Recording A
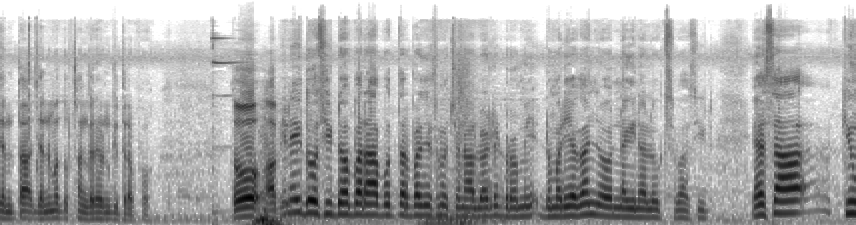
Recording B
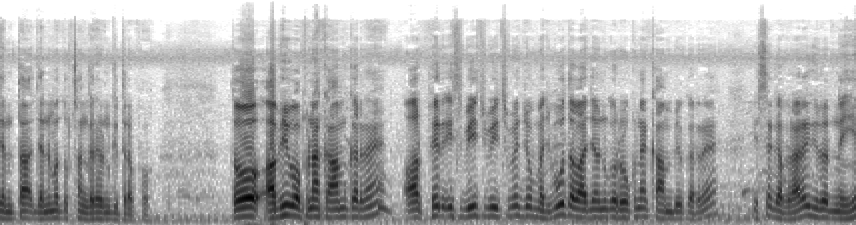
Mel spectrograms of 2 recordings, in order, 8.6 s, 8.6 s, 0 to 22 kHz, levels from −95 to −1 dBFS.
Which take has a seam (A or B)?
A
